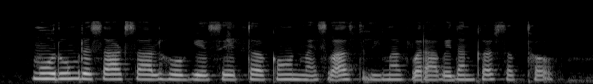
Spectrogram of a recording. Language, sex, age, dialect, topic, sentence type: Chhattisgarhi, female, 46-50, Northern/Bhandar, banking, question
